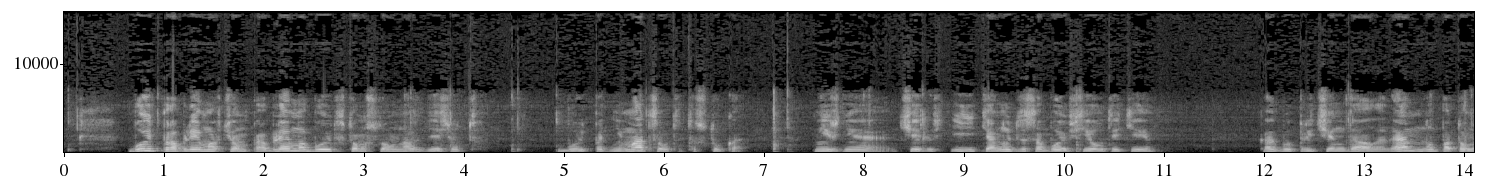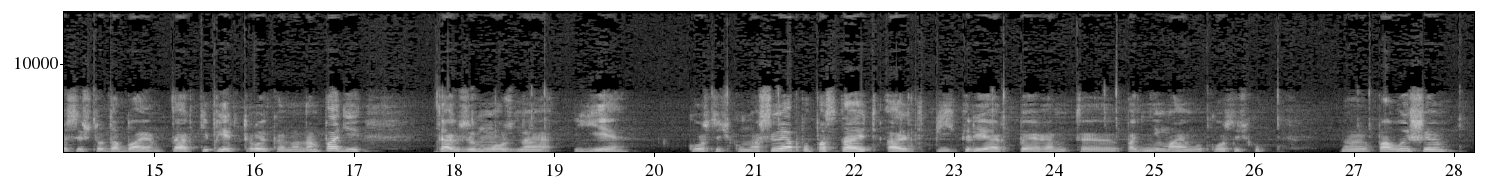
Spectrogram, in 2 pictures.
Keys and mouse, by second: 0.1 middle click, 3.6 middle click, 4.6 middle click, 8.1 middle click, 10.2-12.8 middle drag, 14.1 shift+middle click, 15.6 KP_3, 18.0 shift+middle click, 18.8 click, 19.5 e, 21.2 click, 22.4 alt+p, 24.5 click, 25.8 click, 27.1 click, 28.1 click.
